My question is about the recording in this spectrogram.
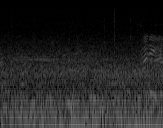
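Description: A high-pitched, drawn-out shout rising in pitch near the end, from someone at the soccer match.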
